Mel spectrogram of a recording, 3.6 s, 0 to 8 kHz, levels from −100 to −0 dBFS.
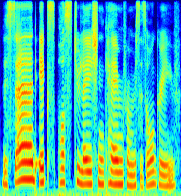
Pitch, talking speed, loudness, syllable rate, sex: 195 Hz, 115 wpm, -17 LUFS, 3.7 syllables/s, female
